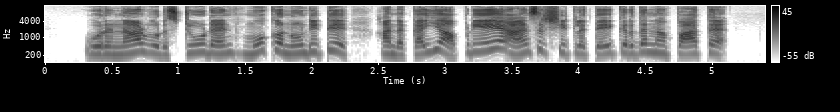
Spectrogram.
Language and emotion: Tamil, disgusted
